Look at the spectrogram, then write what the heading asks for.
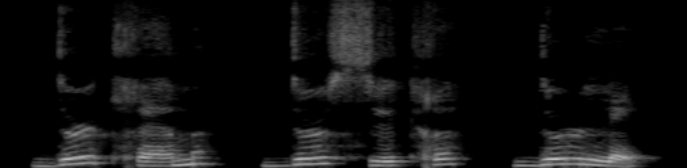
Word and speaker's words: crèmes: But even though we added an S to make the noun plural, the pronunciation of these nouns doesn't change from the singular form to the plural form.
